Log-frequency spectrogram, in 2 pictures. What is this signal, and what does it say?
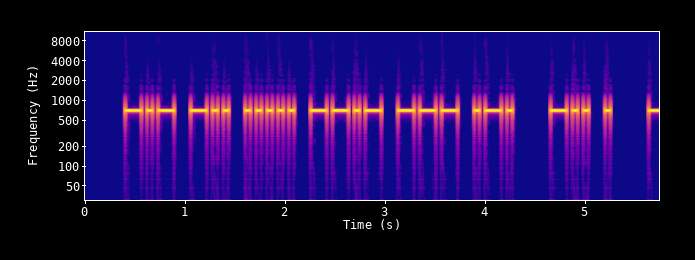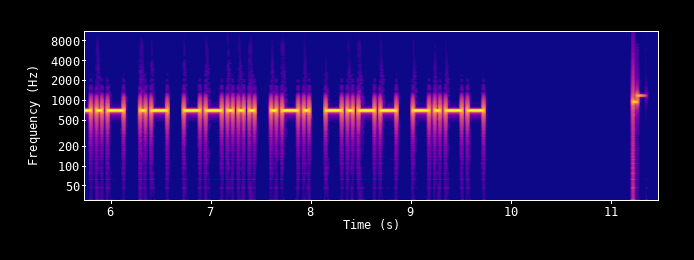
Morse code, heard as a keyed tone, about 22 wpm, 700 Hz. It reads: KD5QOR DE KA7RYY
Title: USA Callsign DE Callsign - 6 Characters - 22wpm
